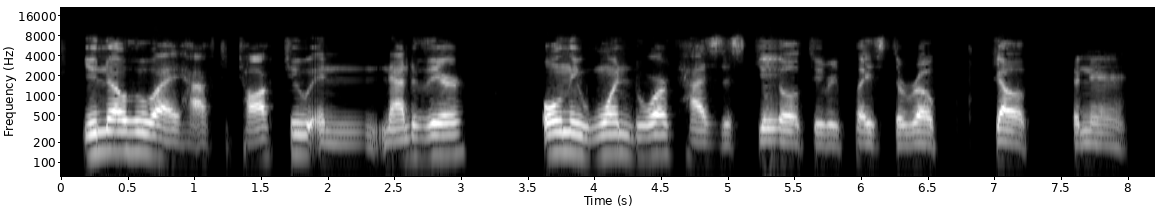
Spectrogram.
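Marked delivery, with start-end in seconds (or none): none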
